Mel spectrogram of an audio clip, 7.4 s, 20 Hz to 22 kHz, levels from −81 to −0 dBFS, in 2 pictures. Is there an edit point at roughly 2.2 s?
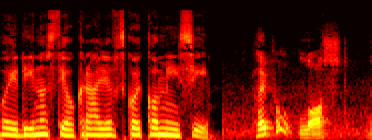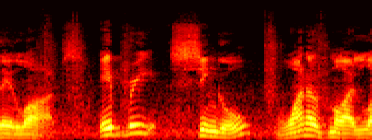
no; 0 cuts

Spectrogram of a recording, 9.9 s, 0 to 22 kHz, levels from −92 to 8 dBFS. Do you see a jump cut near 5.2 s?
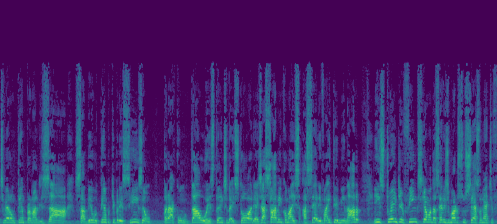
no; 0 cuts

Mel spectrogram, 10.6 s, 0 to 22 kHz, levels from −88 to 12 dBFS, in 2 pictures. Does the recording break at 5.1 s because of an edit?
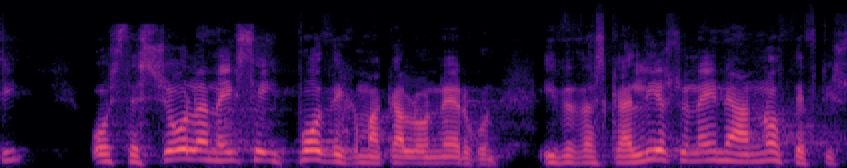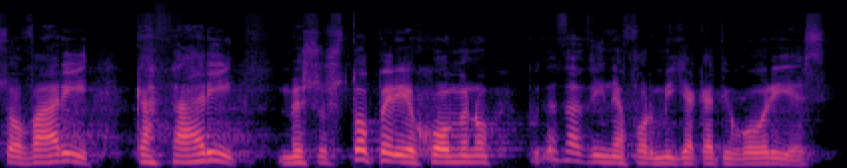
no; 0 cuts

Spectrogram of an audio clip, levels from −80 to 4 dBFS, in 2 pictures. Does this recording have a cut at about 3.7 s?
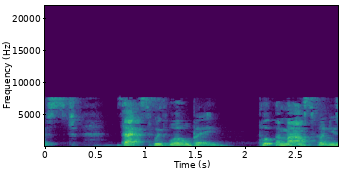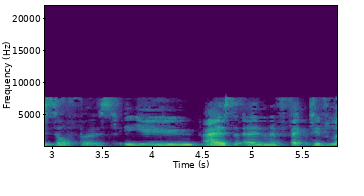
no; 0 cuts

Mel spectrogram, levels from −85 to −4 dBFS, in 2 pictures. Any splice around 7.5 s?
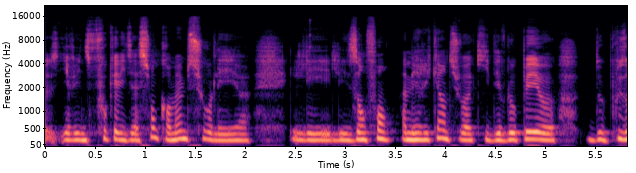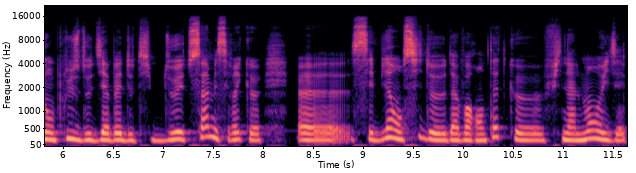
no; 0 cuts

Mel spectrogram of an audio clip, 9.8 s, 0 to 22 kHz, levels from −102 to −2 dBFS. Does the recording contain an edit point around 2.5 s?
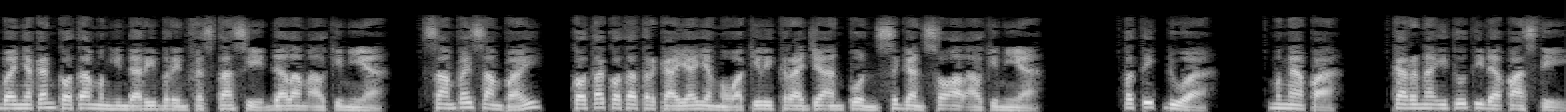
no; 0 cuts

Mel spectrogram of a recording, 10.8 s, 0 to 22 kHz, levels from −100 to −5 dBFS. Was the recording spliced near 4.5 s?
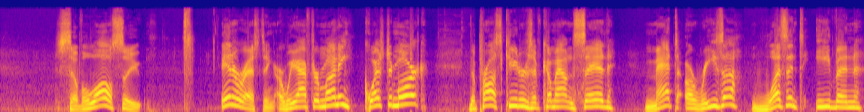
no; 2 cuts; at 5.8 s, 9.3 s

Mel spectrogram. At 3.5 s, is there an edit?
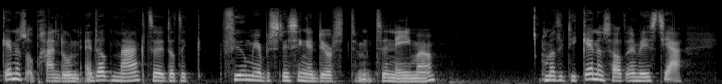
no; 0 cuts

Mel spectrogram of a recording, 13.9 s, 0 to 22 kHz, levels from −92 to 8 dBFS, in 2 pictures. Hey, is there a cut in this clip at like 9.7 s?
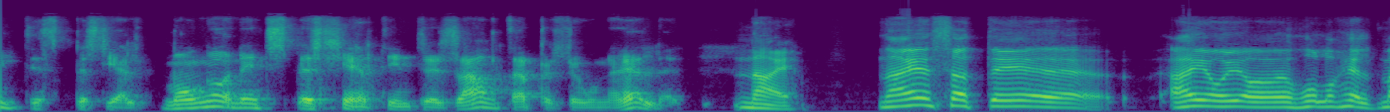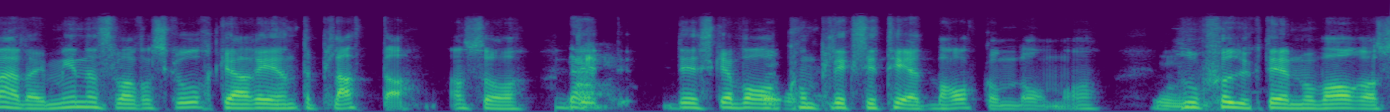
yes; 1 cut; at 9.7 s

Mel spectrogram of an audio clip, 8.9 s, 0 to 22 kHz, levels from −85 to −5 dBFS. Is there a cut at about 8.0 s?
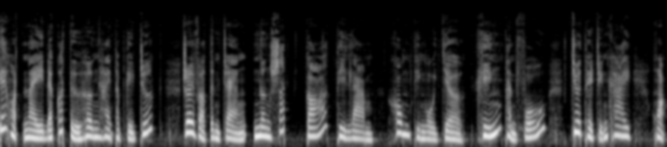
no; 2 cuts; at 2.3 s, 6.2 s

